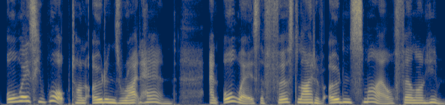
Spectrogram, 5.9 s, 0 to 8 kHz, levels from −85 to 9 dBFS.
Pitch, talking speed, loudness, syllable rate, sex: 210 Hz, 180 wpm, -18 LUFS, 4.6 syllables/s, female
